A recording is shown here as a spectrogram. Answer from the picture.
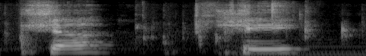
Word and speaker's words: Shashibo: Shashibo is 3 syllables. Sh-shi-bo.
